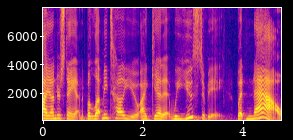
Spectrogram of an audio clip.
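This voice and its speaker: A woman talks at a medium pitch. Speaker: media executive. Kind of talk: panel discussion. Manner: loud.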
